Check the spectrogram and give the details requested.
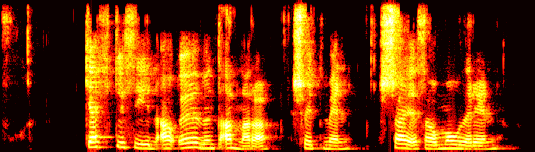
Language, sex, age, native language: Icelandic, female, 13, Icelandic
